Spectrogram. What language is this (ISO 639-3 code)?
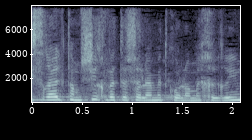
heb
